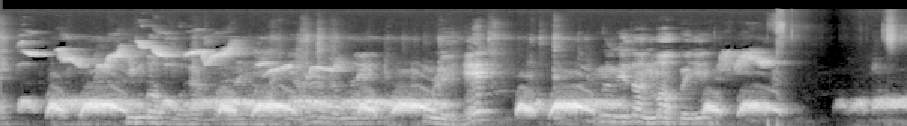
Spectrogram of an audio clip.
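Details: Captive spotted dove of the northern 'khách' voice type, cooing in low hollow phrases almost without pause while people talk over it and other small birds chirp and whistle in the background.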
